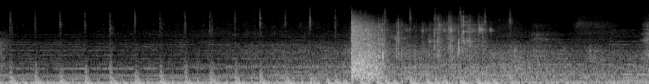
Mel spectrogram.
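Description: Tense film-score music with a steady ticking pulse; about three and a half seconds in, a single loud gunshot cracks and rings out.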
